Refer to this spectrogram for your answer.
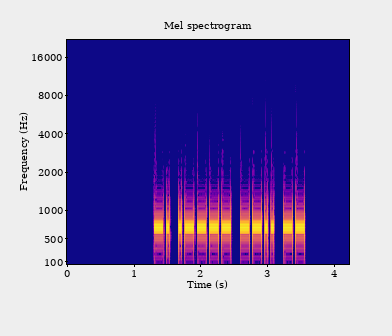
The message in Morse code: N1ZM

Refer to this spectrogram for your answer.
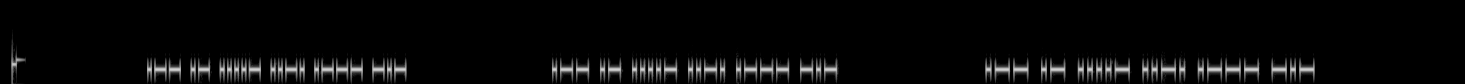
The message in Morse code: WA4FJK WA4FJK WA4FJK

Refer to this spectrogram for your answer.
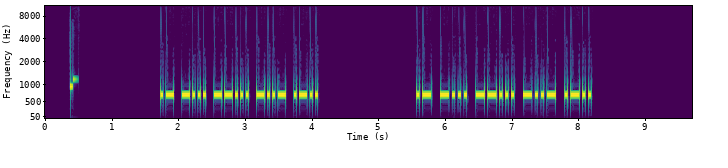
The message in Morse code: AB7XL AB7XL

